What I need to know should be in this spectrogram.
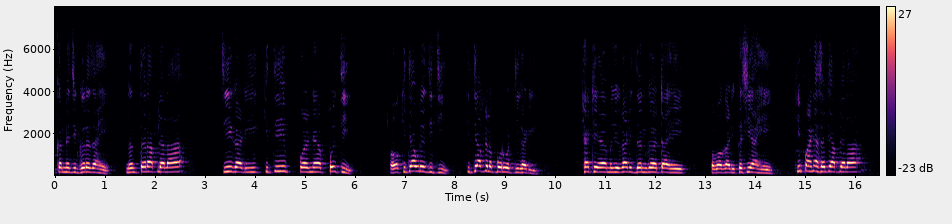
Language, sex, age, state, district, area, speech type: Marathi, male, 60+, Maharashtra, Osmanabad, rural, spontaneous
